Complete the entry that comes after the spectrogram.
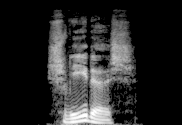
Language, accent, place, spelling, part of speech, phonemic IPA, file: German, Germany, Berlin, schwedisch, adjective, /ˈʃveːdɪʃ/, De-schwedisch.ogg
- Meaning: Swedish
